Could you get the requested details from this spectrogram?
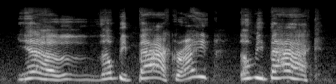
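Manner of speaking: very high, whiny, pleading voice. A character under questioning answers in a pleading, whiny voice. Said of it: "even more like pleading and more whiny".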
